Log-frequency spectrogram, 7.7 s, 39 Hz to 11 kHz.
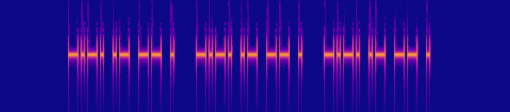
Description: Morse code, heard as a keyed tone, about 25 wpm, 700 Hz. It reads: CAME CAME CAME
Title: Top 200 Words Repeated 25wpm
